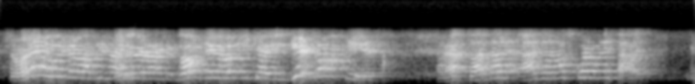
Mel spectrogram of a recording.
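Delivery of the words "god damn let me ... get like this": high, raised-voice scolding; acted-out exasperated shout; worked-up telling-off. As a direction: lay down the law, voice raised.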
